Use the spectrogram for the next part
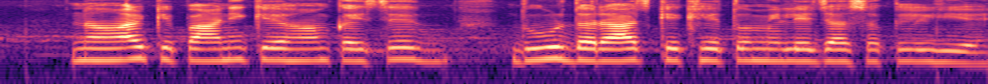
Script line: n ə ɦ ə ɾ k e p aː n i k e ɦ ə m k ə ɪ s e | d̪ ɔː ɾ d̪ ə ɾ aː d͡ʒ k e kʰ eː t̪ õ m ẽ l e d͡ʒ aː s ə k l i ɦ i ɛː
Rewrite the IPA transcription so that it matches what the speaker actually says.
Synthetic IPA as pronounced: n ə ɦ ə ɾ k e p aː n i k e ɦ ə m k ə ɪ s e | d̪ uː ɾ d̪ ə ɾ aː d͡ʒ k e kʰ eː t̪ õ m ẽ l e d͡ʒ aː s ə k l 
